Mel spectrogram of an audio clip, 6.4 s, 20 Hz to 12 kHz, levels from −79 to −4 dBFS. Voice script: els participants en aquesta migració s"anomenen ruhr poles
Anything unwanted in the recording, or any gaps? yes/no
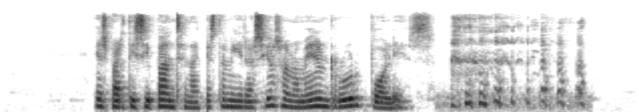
yes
